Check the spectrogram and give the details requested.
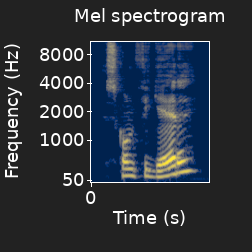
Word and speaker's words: sconfiggere: È sconfiggere con la O aperta e così è corretto.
